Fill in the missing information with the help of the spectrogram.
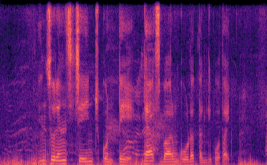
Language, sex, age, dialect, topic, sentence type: Telugu, male, 25-30, Southern, banking, statement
